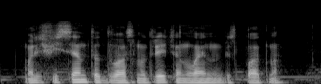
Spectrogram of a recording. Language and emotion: Russian, neutral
